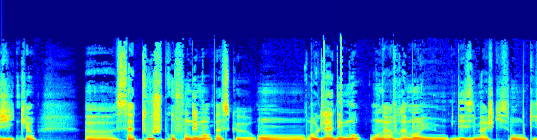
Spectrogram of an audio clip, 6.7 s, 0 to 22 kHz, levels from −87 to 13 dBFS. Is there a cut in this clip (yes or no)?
yes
